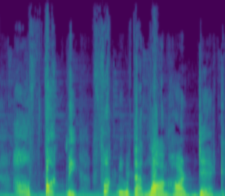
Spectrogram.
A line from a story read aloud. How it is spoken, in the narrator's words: she howled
